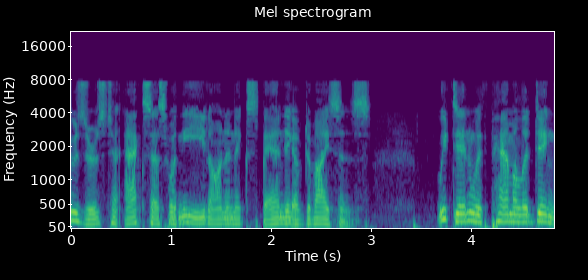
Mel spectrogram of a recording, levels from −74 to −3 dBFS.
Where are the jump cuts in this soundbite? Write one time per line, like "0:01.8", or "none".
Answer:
0:01.1
0:02.2
0:03.8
